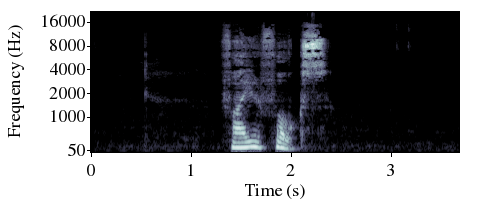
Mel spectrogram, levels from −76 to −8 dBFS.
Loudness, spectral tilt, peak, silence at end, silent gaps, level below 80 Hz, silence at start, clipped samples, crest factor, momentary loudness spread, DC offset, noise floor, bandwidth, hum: -15 LUFS; -3.5 dB/octave; 0 dBFS; 1.35 s; none; -60 dBFS; 1.3 s; under 0.1%; 22 dB; 18 LU; under 0.1%; -64 dBFS; 16.5 kHz; none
